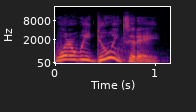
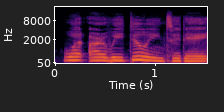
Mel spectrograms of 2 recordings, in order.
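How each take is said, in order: First: It is said in a lively, natural, expressive voice. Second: It is said in a flat, mechanical, robotic voice. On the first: The character has become more human and confident. "She starts hitting you with the like" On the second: The character still thinks of herself as a machine.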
